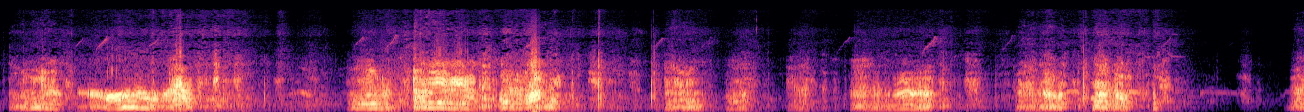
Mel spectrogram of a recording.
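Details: German Shepherd trained for aggression barking and growling loudly in long rough volleys, about six bouts over thirteen seconds with short gaps between them.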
